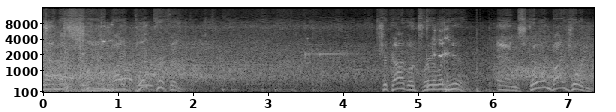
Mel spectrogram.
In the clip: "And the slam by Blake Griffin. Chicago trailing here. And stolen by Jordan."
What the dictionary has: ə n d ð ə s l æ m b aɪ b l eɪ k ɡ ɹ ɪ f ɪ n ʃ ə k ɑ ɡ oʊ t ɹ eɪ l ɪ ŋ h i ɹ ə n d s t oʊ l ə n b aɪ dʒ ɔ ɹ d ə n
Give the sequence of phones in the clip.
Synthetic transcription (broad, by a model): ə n ð ə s æ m b aɪ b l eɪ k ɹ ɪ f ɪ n ʃ ə k ɑ ɡ oʊ t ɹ eɪ l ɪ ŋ h i ɹ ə n s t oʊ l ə n b aɪ dʒ ɔ ɹ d n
